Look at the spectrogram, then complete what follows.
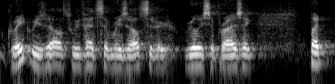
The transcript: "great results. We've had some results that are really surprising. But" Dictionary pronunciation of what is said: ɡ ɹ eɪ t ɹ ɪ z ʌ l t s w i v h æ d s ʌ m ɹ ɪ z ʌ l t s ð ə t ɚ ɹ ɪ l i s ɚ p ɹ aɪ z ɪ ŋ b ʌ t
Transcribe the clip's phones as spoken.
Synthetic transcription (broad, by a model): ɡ ɹ eɪ t ɹ ɪ z ʌ l t s w i v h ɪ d s ʌ m ɹ ɪ z ʌ l t s ð ə t ɚ ɹ ɪ l i s ɚ p ɹ aɪ z ɪ ŋ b ʌ t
